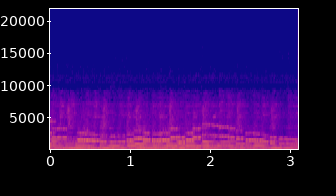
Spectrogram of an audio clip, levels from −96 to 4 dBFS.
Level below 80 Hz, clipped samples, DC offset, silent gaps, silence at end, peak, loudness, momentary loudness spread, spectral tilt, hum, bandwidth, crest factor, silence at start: -60 dBFS; under 0.1%; under 0.1%; none; 0 s; -28 dBFS; -42 LUFS; 5 LU; -5.5 dB/octave; none; 11.5 kHz; 16 dB; 0 s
